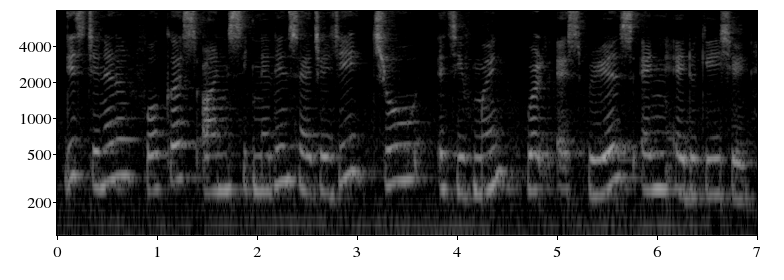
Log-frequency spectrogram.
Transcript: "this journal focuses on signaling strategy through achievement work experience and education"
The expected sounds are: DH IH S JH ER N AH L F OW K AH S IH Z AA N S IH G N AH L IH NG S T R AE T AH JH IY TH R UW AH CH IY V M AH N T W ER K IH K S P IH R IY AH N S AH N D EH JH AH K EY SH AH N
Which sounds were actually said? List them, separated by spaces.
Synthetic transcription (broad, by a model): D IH S JH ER N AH L F OW K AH S AA N S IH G N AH L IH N S T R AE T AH JH IY T R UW AH CH IY V M AH N T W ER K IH K S P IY R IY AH N S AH N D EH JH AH K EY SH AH N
